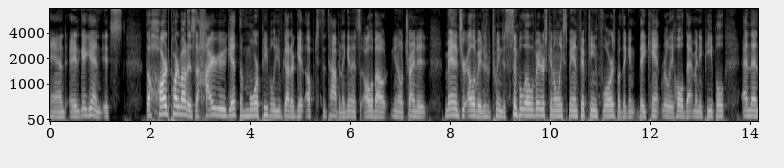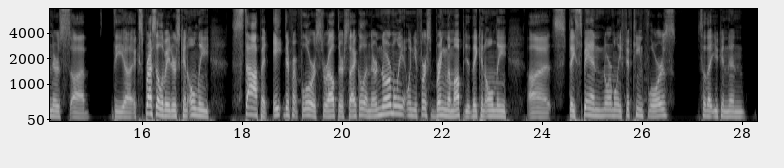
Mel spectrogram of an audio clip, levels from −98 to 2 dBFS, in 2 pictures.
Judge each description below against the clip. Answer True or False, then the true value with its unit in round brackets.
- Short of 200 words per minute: False (205 wpm)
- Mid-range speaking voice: True (150 Hz)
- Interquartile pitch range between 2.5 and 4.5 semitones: True (2.9 semitones)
